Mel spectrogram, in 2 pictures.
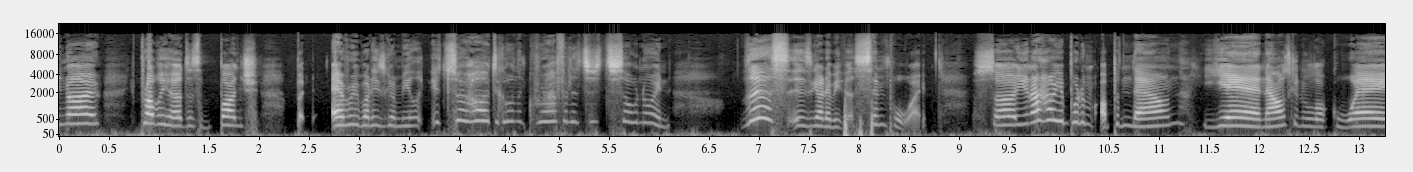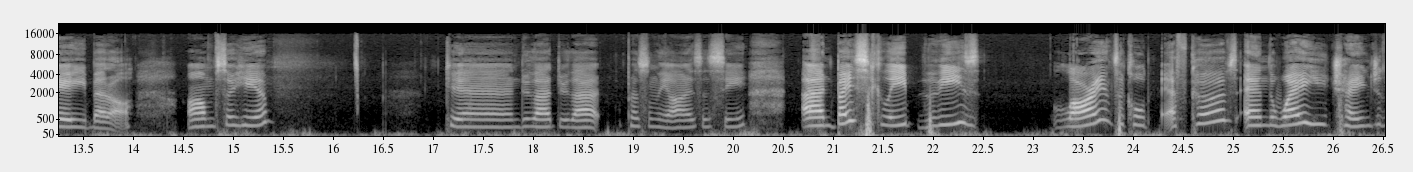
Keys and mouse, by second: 1.1-2.9 right drag, 20.2 a.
